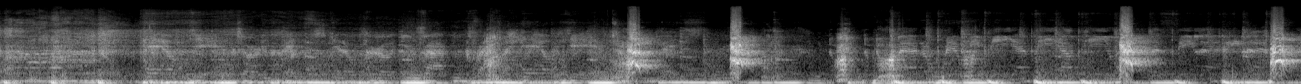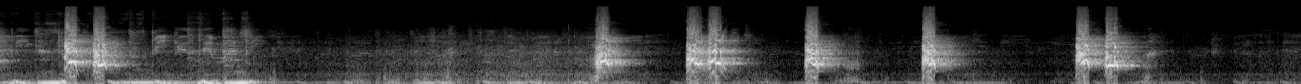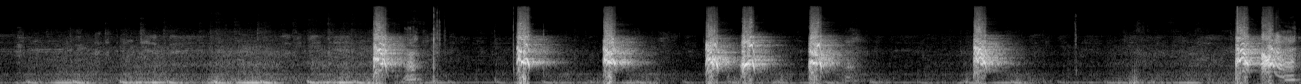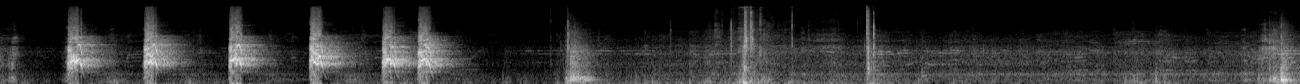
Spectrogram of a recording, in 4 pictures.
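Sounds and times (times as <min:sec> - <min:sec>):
faint music: 0:00.0 - 0:52.0
dog barking excitedly: 0:06.1 - 0:06.7, 0:07.3 - 0:09.8, 0:11.1 - 0:11.6, 0:12.6 - 0:14.4, 0:18.9 - 0:22.8, 0:23.8 - 0:24.7, 0:29.7 - 0:30.3, 0:31.2 - 0:34.7, 0:35.7 - 0:36.3, 0:38.4 - 0:43.7.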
